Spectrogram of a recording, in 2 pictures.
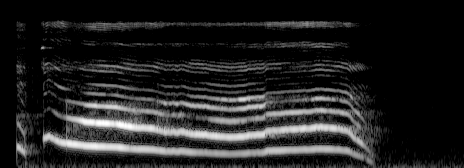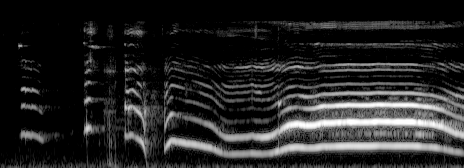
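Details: Husky puppy howling: a long, clear, rising-then-level tonal howl of about three seconds that sags at the end, a pause with small yips, then a second sustained howl climbing upward.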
